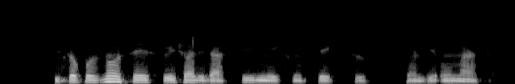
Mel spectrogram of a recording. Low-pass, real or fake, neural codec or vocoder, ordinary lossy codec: 3.6 kHz; real; none; none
